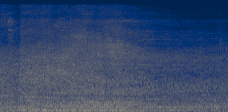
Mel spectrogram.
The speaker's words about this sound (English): I'm surprised that the bus that just passed by makes so much noise because I read somewhere that the buses, like the city buses, would have would um, all migrate to electrical power.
